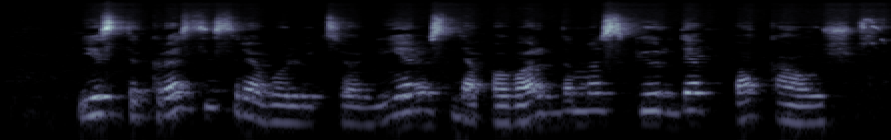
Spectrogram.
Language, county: Lithuanian, Telšiai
